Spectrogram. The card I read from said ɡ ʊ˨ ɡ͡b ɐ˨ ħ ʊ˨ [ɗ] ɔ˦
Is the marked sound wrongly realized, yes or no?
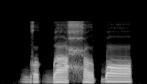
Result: yes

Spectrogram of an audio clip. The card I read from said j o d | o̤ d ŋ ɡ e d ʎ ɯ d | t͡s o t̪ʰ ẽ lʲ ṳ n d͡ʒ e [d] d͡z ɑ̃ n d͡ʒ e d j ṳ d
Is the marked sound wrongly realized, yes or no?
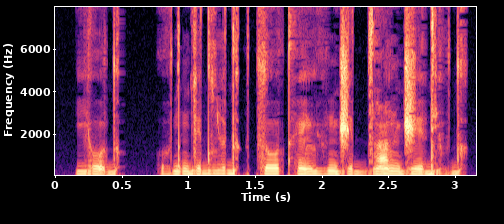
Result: no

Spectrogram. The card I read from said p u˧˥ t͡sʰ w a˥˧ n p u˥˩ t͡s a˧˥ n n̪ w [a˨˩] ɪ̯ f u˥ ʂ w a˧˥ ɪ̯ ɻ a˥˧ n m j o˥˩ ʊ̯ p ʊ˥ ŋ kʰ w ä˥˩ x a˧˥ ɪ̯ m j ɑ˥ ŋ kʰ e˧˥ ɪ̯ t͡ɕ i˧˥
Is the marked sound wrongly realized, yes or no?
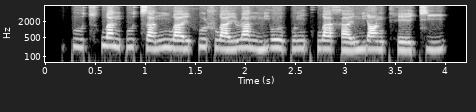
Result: yes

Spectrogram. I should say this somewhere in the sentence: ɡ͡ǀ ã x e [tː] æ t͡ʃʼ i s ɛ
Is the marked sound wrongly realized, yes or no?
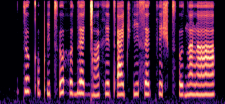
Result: yes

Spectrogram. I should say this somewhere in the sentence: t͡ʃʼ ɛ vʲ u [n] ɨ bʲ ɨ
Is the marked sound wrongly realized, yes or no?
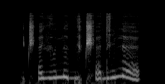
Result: no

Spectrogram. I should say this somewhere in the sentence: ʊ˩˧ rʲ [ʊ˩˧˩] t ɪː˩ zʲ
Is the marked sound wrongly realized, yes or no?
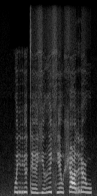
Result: no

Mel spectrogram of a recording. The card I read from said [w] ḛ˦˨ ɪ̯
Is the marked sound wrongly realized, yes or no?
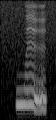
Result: no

